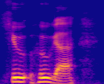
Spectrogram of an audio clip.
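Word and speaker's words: hygge: is hyg GE and I and it is pronounced here you Booga hy gge Hyuga and it is a word that translates into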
